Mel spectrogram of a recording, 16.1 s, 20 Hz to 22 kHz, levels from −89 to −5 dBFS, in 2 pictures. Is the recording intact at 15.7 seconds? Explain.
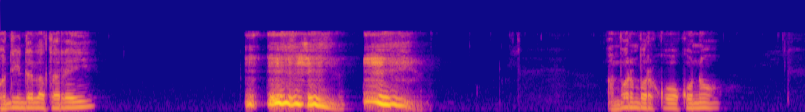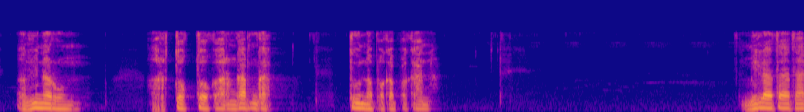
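No. At 15.7 s the speech carries plainly audible codec damage, present throughout the clip. It is likely Bluetooth LC3 compression. The upper spectrum sounds emptied and refilled with noise, giving a breathy, grainy edge. This fits a low bitrate near 32 kbps.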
